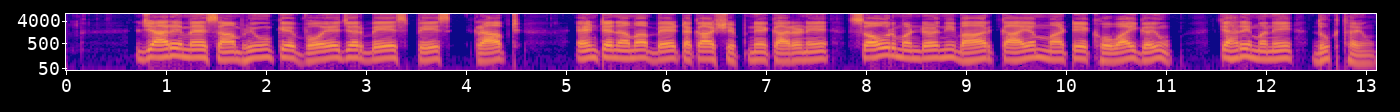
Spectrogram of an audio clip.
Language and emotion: Gujarati, sad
